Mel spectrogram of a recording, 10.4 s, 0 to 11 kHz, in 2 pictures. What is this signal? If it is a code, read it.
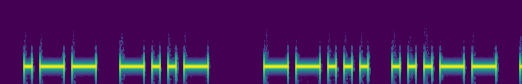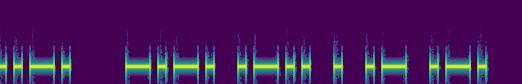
Morse code, heard as a keyed tone, about 16 wpm, 700 Hz. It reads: WX 73F CLEAR
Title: Practice QSO - Exchange 2 - Info - 15wpm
